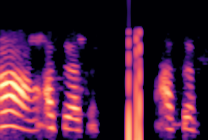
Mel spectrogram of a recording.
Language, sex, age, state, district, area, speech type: Assamese, female, 45-60, Assam, Darrang, rural, conversation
